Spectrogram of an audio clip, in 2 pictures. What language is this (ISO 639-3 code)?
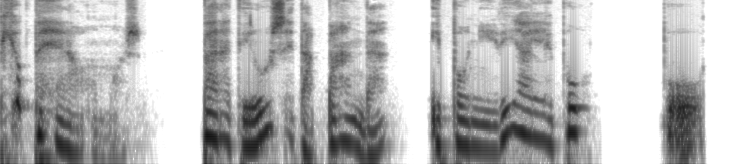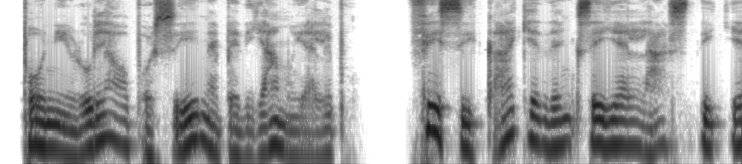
ell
